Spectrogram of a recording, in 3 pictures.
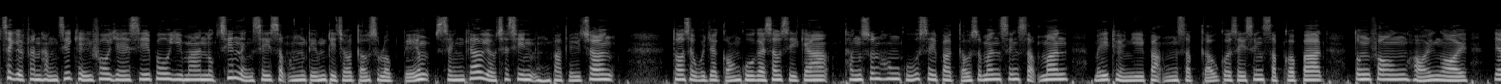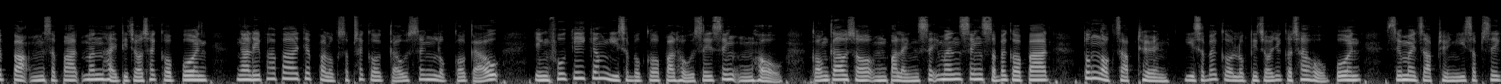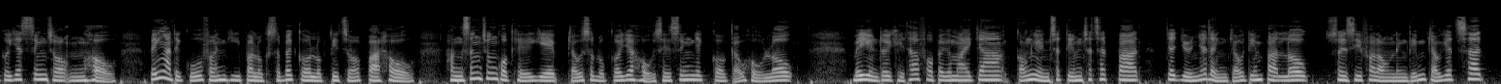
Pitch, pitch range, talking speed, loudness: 200 Hz, 185-220 Hz, 300 characters per minute, -24 LUFS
